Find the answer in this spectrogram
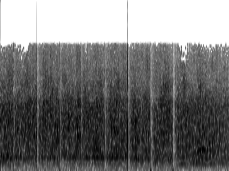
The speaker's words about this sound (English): Give Him a big hand clap of praise tonight if you love Him.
